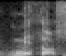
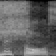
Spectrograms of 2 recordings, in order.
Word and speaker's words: Mythos: Mythos. Mythos.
